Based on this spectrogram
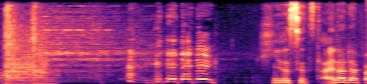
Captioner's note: children's laughter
